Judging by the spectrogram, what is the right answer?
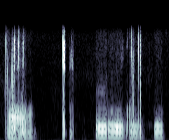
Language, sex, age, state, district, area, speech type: Assamese, male, 18-30, Assam, Dhemaji, rural, conversation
